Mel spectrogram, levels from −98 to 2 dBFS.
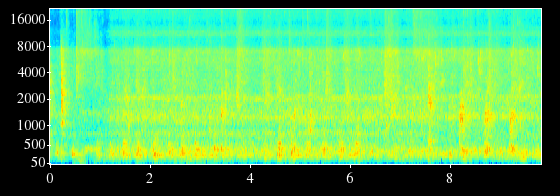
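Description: No faults to report anywhere in the recording of sounds.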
